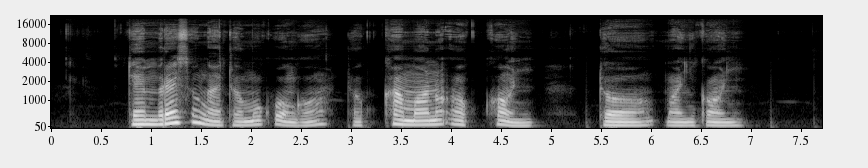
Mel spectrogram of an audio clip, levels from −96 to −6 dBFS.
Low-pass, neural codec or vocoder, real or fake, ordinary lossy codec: 19.8 kHz; none; real; none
